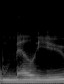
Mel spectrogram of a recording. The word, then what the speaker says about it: milieu: junctures in this historical milieu, if that's even a word. Yes, it is. I think it's a word, Yeah. isn't it? Yeah. Usually pronounced with a French accent.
